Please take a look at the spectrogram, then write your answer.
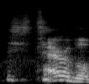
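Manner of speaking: high, loud wail. A narrator's reading. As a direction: wail it in despair. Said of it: "wailed Missus T V".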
